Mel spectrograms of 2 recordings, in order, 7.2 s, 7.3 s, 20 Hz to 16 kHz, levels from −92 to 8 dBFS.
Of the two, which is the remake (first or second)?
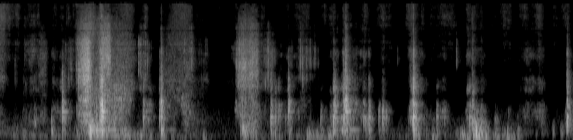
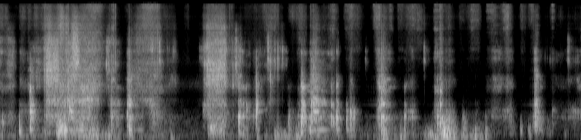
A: second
